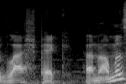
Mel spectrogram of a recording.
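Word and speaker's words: Laspykh: I do now it's it's spelled l-a-s-p-y-k-h so it could be Pike last Pike or lash pick and I'm gonna say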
